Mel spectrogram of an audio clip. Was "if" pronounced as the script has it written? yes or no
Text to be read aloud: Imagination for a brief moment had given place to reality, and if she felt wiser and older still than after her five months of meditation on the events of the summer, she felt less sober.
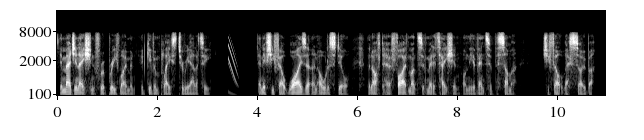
yes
